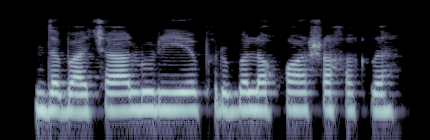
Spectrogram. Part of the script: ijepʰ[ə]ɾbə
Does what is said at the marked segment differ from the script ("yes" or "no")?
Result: no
